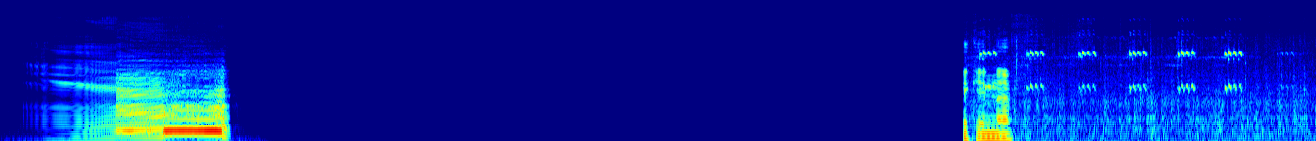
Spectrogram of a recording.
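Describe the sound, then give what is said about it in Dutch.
A phone notification telling the user to check her Chinese bank sounds first: a loud, rising, mooing-like tone lasting about two seconds. After a long silence, a phone alarm begins, with rapid, repeating high chirps pulsing in a steady rhythm. “misschien moet ik even allemaal alarmen uitzetten. Ze kreeg nu een notificatie dat ze haar Chinese bank moest gaan checken.”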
